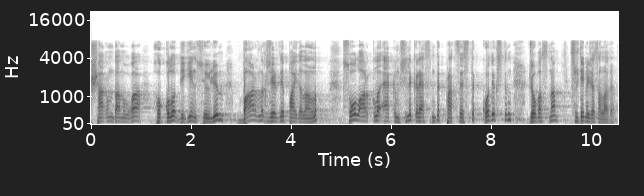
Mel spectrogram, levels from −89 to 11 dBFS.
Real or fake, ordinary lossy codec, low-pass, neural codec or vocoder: real; none; none; none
